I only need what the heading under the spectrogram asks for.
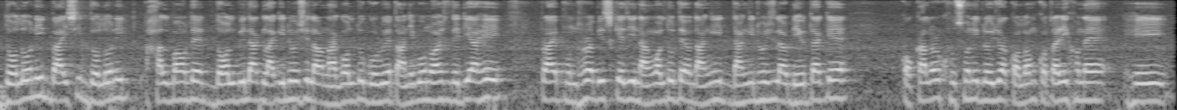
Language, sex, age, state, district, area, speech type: Assamese, male, 45-60, Assam, Charaideo, urban, spontaneous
